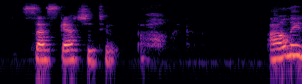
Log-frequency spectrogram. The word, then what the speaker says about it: Saskatchewan: Janice, how do you pronounce that? Saskatchewan. Saskatchewan.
